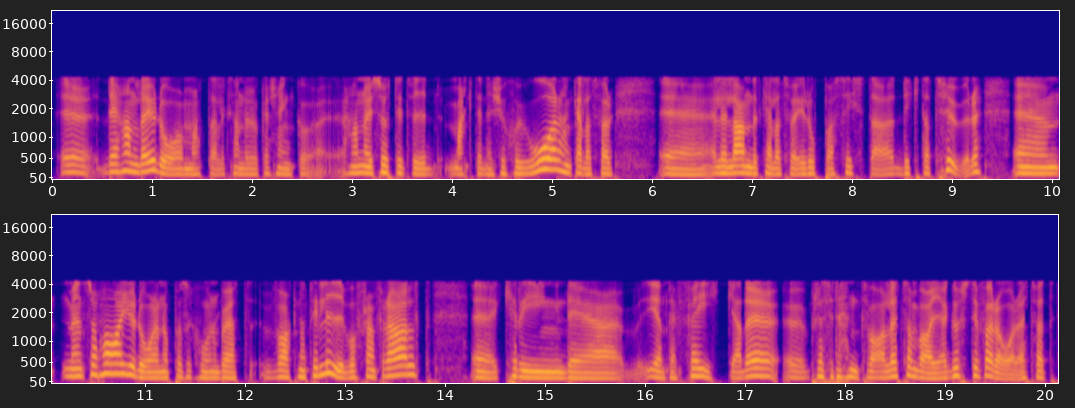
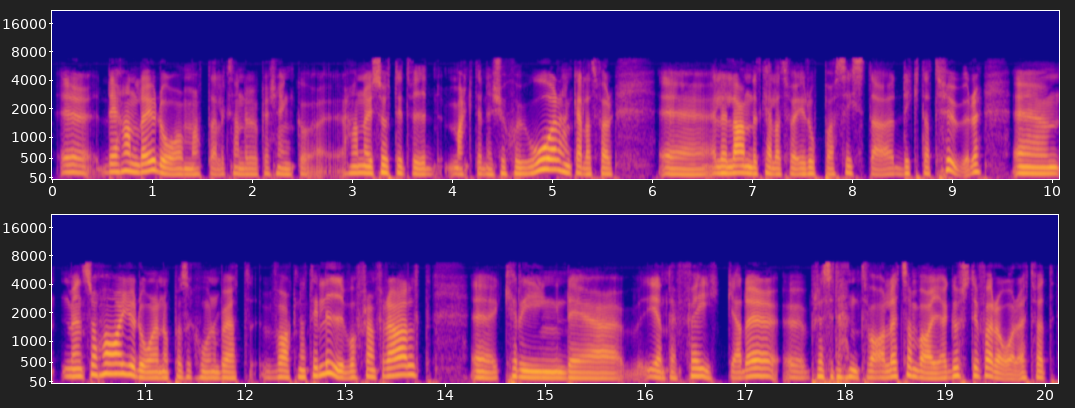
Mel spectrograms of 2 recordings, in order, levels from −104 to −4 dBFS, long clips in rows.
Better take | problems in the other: second | garbled, watery; badly; nothing above 4 kHz; slightly in the second

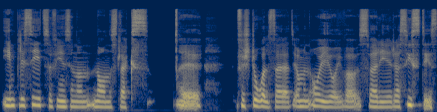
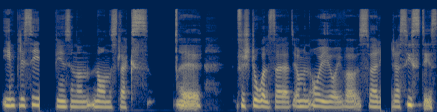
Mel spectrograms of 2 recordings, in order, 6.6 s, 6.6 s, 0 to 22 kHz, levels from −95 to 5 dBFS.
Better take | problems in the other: first | audio cutting out; at 0.5 s and at 5.5 s

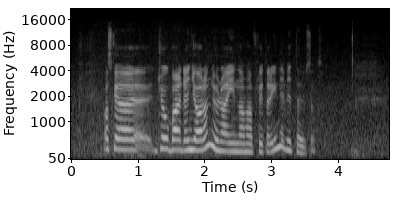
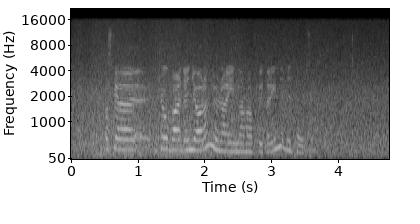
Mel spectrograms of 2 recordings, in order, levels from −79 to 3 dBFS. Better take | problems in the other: first | hiss; loud; throughout; 5 dB below the speech; faint in the first

